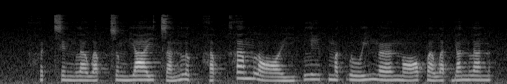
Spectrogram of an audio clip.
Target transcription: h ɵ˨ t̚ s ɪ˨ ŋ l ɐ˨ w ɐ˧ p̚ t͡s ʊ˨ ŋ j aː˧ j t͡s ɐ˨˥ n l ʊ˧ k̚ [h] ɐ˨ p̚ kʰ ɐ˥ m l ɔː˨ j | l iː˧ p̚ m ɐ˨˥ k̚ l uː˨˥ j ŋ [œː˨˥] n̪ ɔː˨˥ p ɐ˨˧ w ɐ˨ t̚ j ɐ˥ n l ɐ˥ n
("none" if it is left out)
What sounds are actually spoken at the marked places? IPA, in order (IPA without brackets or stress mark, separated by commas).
h, œː˨˧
